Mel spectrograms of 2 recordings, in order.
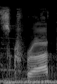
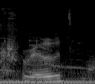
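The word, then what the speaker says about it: Scrut: Okay, so it's not Scrot, it's Scroot. Scroot? Apparently. In Japanese. In Japanese. Nice. I mean, I pronounce fruit because that's their usage for the letter U.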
